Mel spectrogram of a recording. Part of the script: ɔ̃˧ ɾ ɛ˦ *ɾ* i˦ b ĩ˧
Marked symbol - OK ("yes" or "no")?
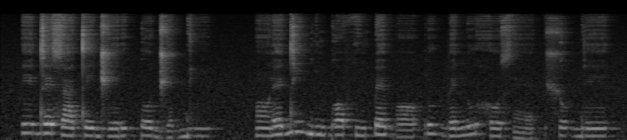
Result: no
